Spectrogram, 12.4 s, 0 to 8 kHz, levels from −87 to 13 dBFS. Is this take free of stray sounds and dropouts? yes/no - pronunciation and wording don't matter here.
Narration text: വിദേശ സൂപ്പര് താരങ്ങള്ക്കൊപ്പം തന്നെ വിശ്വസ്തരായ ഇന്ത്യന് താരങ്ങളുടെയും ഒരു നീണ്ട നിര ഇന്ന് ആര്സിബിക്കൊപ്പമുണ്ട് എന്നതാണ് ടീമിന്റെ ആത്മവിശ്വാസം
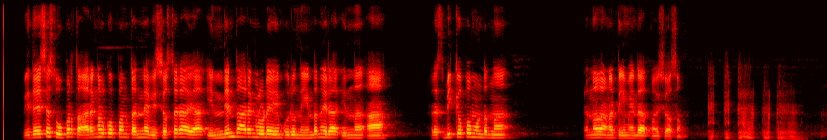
no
